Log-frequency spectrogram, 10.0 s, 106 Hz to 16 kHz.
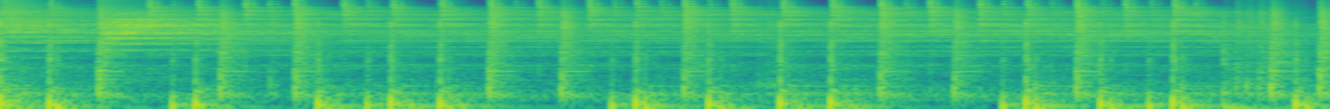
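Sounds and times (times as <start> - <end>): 
boogaloo kick drum fill: 0.0 - 3.7, 4.6 - 6.6, 7.5 - 9.1.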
